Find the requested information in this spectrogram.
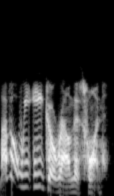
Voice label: request eco, seal fem; vo; Counter Strike Model Pack; CS:GO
